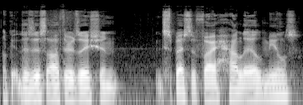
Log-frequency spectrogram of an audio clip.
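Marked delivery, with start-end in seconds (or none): none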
